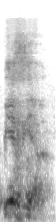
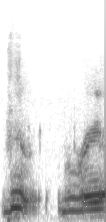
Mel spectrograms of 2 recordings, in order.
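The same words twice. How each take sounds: First: Berea said with a rolled trilled R, bi-RRI-a. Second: Berea said as buh-REE-uh, like the name Berea; mispronounced birria. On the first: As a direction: roll the R in Berea like Spanish birria. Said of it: "You gotta roll the R". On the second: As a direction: say Berea like J J Berea, no rolled R. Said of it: "I said it wrong?". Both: Shown as a demonstration.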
